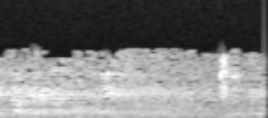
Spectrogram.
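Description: Indistinct voices over a steady background din, with a short click near the end.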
